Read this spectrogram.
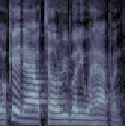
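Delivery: fast, loud, commanding call; Jesus calling her out before the crowd; loud demand. Acted. Jesus calling the woman out, loud and quick.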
